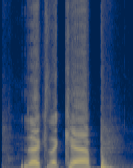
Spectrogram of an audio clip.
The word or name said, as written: nek ne-kep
